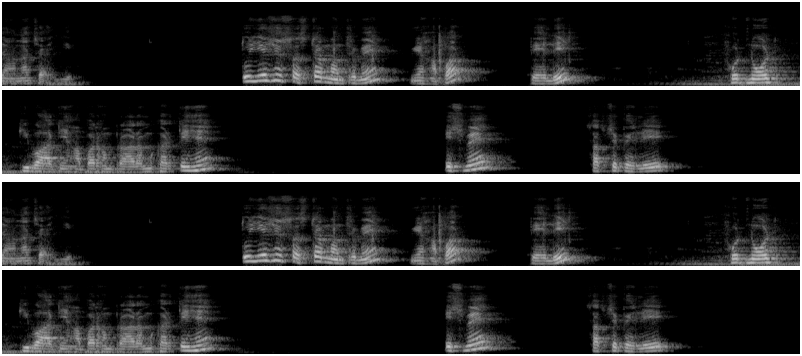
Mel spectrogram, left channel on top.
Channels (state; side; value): identical; both; correlation 1.00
